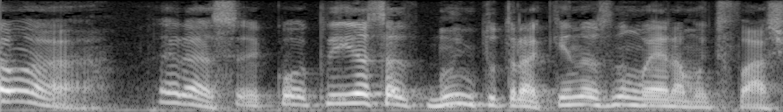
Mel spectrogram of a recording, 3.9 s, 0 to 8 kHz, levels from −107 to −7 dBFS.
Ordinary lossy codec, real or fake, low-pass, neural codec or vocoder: none; real; none; none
